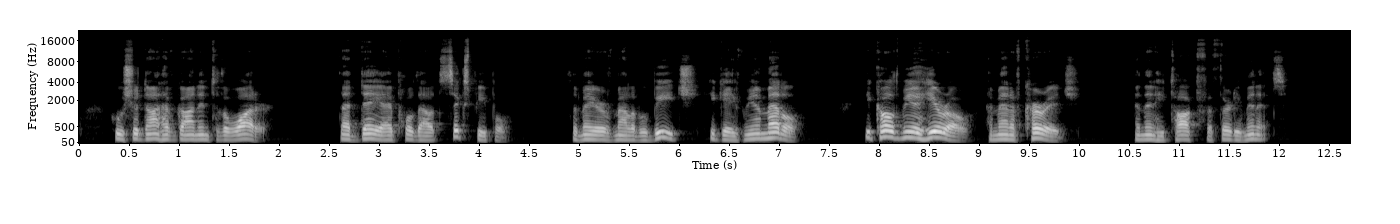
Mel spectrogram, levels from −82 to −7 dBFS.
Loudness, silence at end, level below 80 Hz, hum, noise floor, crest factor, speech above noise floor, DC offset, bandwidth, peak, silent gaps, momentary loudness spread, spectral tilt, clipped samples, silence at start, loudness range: -29 LUFS; 0.65 s; -78 dBFS; none; -87 dBFS; 20 dB; 58 dB; under 0.1%; 17 kHz; -10 dBFS; none; 14 LU; -5 dB/octave; under 0.1%; 0.35 s; 4 LU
